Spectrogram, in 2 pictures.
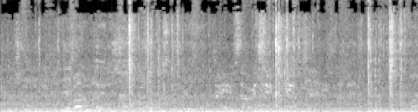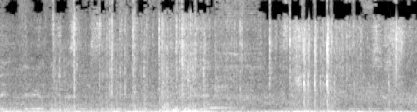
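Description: Steady low rumble of a bus's engine and tyres on the road, heard from inside the bus as it drives.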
